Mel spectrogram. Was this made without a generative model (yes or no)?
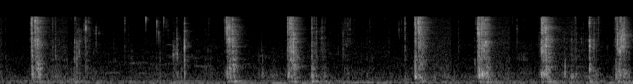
yes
